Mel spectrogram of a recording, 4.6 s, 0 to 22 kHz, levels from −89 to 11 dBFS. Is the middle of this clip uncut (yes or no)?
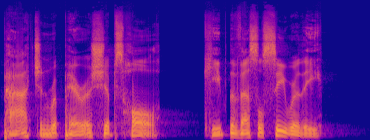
yes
